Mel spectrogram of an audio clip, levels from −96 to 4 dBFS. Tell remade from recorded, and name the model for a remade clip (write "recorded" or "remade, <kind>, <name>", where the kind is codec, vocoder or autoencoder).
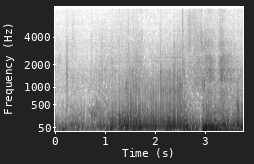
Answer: remade, vocoder, WaveNeXt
